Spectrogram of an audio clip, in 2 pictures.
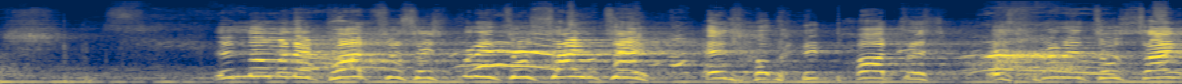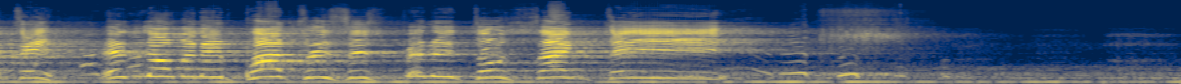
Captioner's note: Van Helsing yells his Latin prayer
